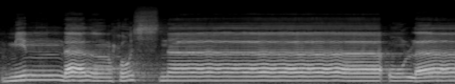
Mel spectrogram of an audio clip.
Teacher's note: Mad jaiz munfasil, yang bacaannya menurut Syatibiyah sama dengan mad wajib muttasil. Jadi dibacanya 4 atau 5 harokat.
